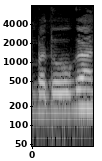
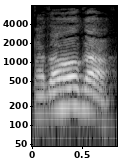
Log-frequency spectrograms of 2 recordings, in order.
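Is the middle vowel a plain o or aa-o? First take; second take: plain o; aa-o. First: The middle vowel is a plain o. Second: The middle vowel is aa followed by o. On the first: The speaker calls it wrong. "ਨਹੀਂ ਕਹਿਣਾ" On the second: The speaker calls it right. "ਇਉਂ ਬੋਲਣਾ"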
